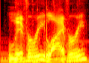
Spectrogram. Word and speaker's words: livery: Is it liver like the organ, or livery? Or livery? Livery? I do want to say livery, yeah. Sivka, welcome to the stable. There you go. Say it like liver.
